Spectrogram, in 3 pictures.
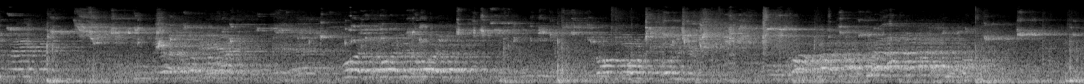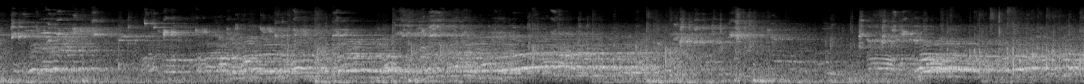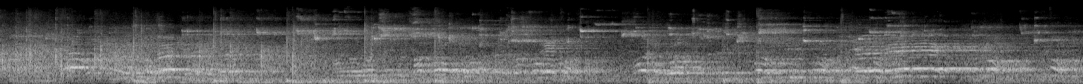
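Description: On-court sound of a basketball game in a large hall: the ball bouncing on the hardwood floor in short, sharp knocks, with players and coaches calling out and echoing through the gym.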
